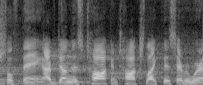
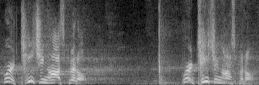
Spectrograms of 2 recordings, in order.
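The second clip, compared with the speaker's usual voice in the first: insistent doctor; 8 semitones higher than usual. Acted. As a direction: push it like an excited senior doctor. Resident insists on teaching.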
